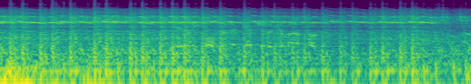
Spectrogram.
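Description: A laser rifle fires sharp shots.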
